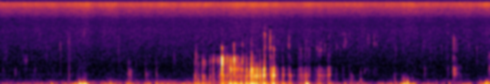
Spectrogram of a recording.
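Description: Low, irregular gurgles and rumbles with a louder bubbling burst midway: ordinary stomach noises (borborygmi) after drinking water.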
